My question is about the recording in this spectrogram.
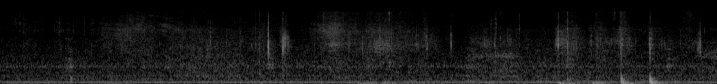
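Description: Ribbon scraps rustling as they are handled and sorted on a work table, with several small sharp clicks and a few soft knocks, most of them in the second half.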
